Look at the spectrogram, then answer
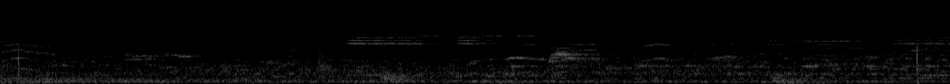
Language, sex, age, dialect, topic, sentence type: Magahi, female, 18-24, Western, agriculture, statement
